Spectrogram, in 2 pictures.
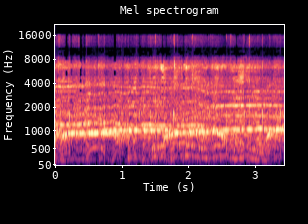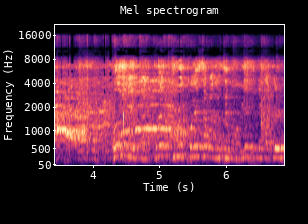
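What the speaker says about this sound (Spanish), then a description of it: "fuertes los aplausos para Victoria del Real." A crowd cheering and shouting with high excited voices over a dense wash of applause-like noise, an announcer's voice carrying above it.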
